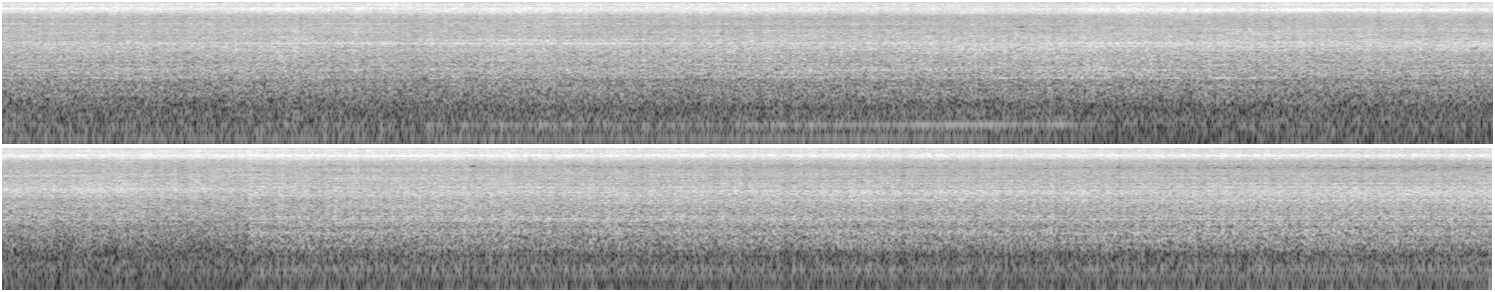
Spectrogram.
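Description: Large band sawmill running, its band blade cutting lengthwise through a big mahogany log: a steady, loud mechanical drone with a high hiss. The low hum changes about two-thirds of the way in.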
